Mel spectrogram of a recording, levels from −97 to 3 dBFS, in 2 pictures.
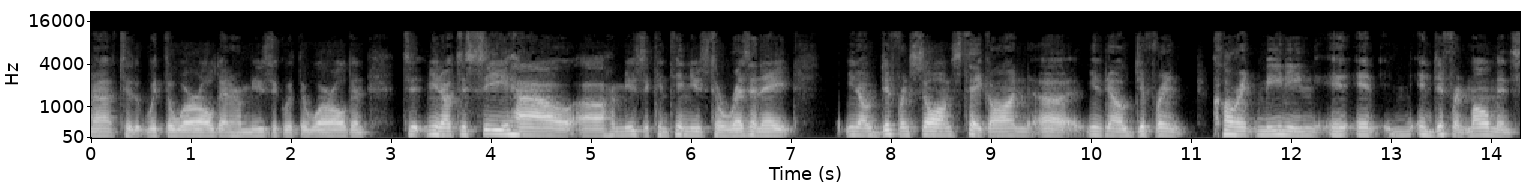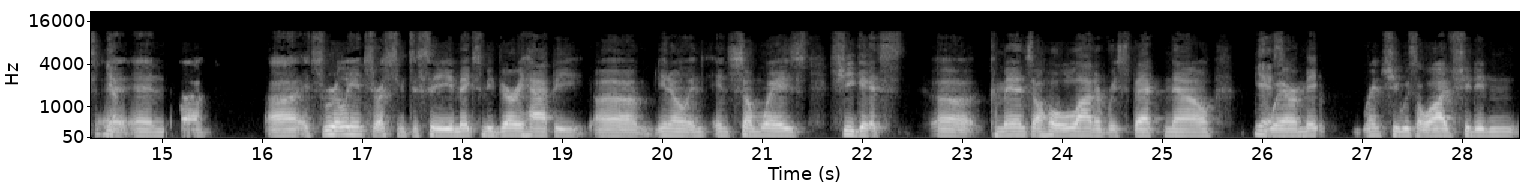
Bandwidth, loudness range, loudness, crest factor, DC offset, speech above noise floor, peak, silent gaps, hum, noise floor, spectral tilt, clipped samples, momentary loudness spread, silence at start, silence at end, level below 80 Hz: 11 kHz; 3 LU; -20 LUFS; 18 dB; under 0.1%; 57 dB; -2 dBFS; none; none; -76 dBFS; -8.5 dB/octave; under 0.1%; 9 LU; 0 s; 0 s; -60 dBFS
